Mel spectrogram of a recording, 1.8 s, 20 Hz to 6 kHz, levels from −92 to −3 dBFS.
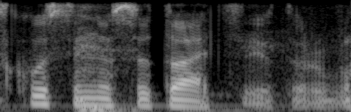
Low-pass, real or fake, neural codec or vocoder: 5.4 kHz; real; none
